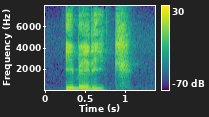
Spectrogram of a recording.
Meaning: Iberian
- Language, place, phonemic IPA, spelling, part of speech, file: Occitan, Béarn, /iβeˈrik/, iberic, adjective, LL-Q14185 (oci)-iberic.wav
